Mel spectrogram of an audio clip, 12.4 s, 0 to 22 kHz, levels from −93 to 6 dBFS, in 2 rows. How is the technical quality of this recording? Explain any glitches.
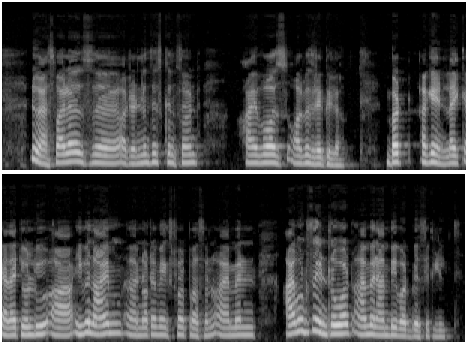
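Nothing here trips the ear: the speech comes through steady and unbroken, with no glitches to point to anywhere in the recording.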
